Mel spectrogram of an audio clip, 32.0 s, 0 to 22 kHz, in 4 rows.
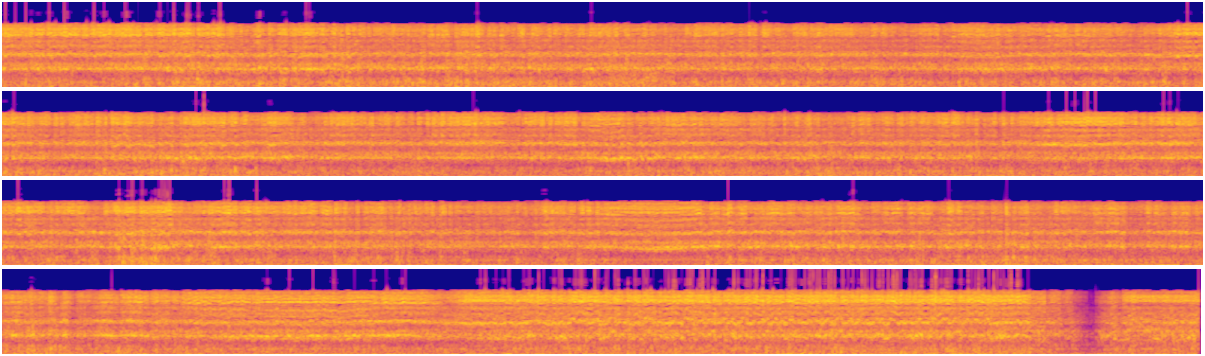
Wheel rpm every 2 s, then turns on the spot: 230, 230, 230, 230, 230, 230, 230, 230, 240, 230, 220, 230, 230, 210, 200, 140.
none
